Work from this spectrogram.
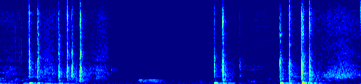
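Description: Keys tapped on a computer keyboard to enter an OTP, coming in quick clusters of close, crisp clicks separated by a short quiet gap.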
